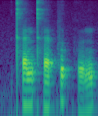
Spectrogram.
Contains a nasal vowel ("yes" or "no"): no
